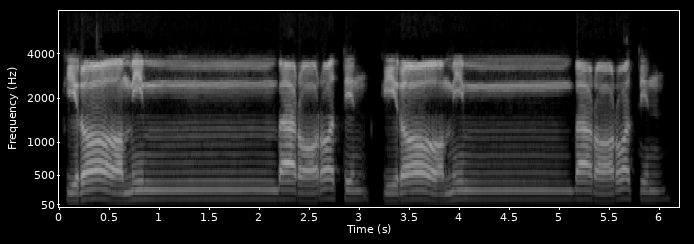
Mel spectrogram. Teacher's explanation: মিমের নিচে দুজের তানবিন এসছে, আর তানবিনের পরে বা এসেছে, তাই তানবিনকে মিমের দ্বারাই পরিবর্তন করে এক আলিফ পরিমাণ গুণনা সহ পড়তে হবে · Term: ইকলাব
